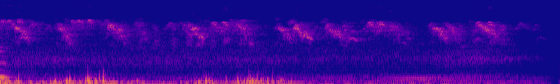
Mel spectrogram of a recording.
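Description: Small songbirds chirping: a quick series of short, falling chirps, several a second, repeated steadily. Low muffled sounds lie underneath in the first two seconds.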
